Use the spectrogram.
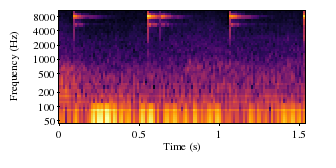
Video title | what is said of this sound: JewelleryMaker Live 10/05/2026 with Cherry Cavill GIA AJP & Suzie Menham | It sounds like metal, doesn't it?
